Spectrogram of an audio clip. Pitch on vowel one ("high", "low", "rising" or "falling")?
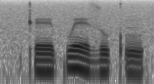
low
